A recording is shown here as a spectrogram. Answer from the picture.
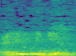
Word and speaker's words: aluminium: हम लोग कहते हैं, इट्स प्रोनाउंस्ड एज एल्यूमिनियम, ठीक है, आर to very good reflectors.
